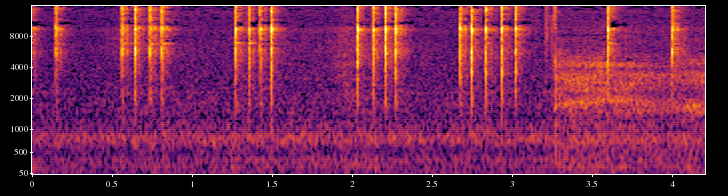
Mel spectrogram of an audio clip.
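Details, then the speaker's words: New 2025 Shimano Ultegra fishing reel; light, faint clicker ticking in bursts of three or four clicks as spool turns, too quiet and lacking snap, owner hopes to increase spring tension. "it's a little bit quiet for my taste. I'm hoping I can increase the tension of the spring a little bit."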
